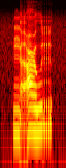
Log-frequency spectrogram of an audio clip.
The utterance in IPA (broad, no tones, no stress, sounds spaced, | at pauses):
ŋ a̰ ʕ u r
